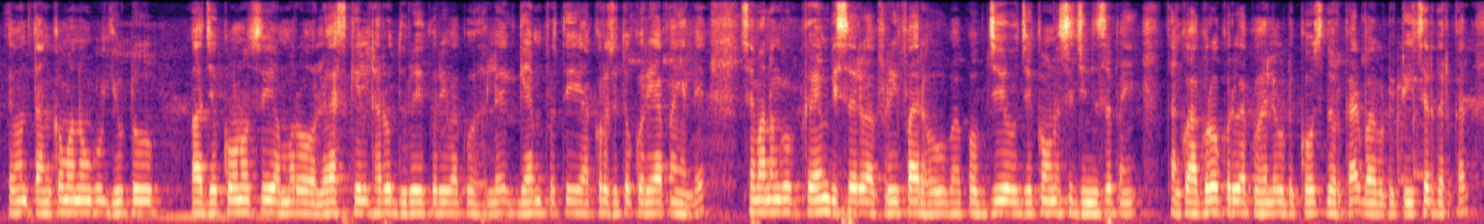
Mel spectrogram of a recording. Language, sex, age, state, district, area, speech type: Odia, male, 30-45, Odisha, Rayagada, rural, spontaneous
